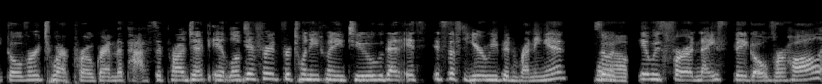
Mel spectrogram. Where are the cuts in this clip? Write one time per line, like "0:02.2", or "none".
0:02.4
0:04.2
0:04.6
0:06.3
0:06.6

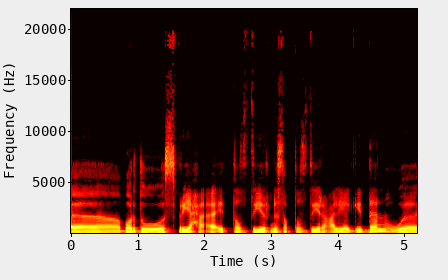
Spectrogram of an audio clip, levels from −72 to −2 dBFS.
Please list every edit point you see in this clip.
none

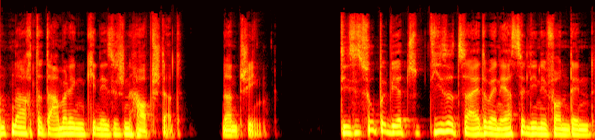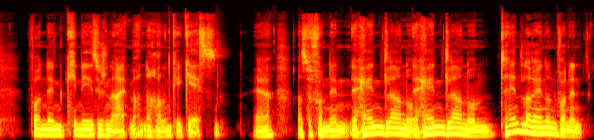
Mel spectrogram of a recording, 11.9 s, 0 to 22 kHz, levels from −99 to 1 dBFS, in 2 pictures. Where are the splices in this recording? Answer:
0:10.0

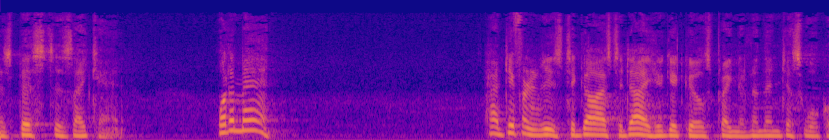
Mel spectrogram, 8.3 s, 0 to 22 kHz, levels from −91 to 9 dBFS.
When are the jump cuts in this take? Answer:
none

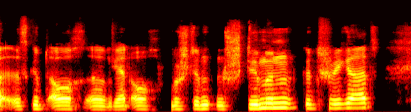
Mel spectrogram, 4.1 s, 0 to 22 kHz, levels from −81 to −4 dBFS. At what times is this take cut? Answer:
0:01.1
0:01.7

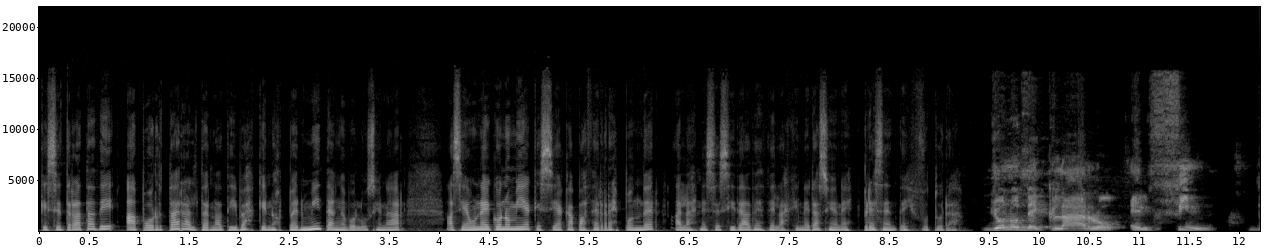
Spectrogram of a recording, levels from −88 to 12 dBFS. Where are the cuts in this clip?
0:06.3
0:08.2
0:09.3

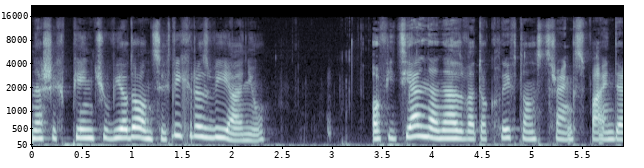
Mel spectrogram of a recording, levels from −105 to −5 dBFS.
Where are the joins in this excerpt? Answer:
0:01.4
0:04.4

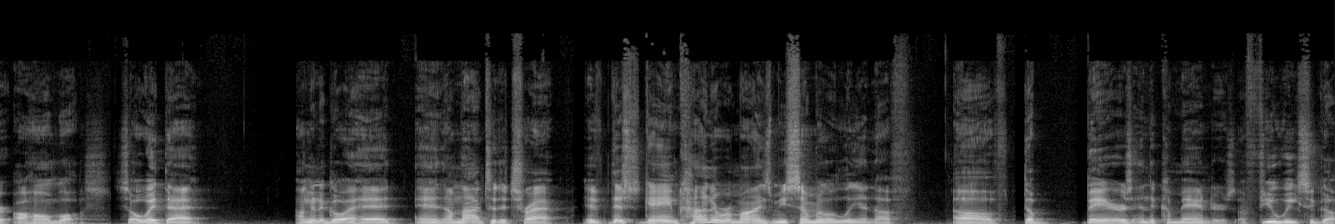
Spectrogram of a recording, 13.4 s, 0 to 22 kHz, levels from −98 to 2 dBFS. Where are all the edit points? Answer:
0:04.8
0:05.7
0:10.2

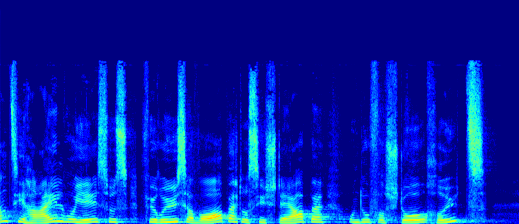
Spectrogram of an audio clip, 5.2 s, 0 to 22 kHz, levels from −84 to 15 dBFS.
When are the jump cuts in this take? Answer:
0:01.4
0:02.4
0:04.3

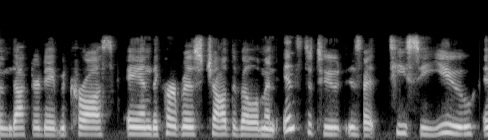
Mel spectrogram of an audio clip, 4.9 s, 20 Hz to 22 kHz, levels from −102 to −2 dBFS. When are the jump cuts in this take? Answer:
0:01.6
0:03.6

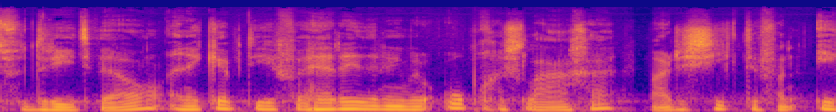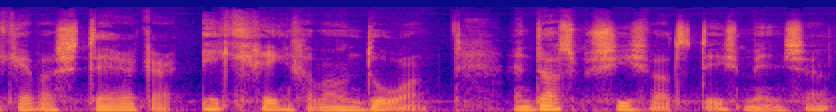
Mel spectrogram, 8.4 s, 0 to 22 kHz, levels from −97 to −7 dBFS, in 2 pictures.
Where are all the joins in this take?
0:03.2

